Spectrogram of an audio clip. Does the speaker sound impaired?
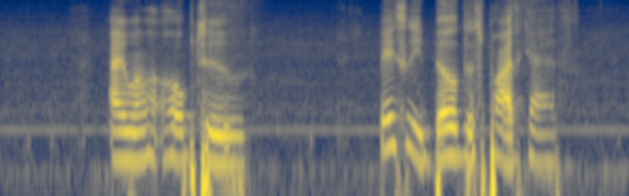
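Yes: Duchenne muscular dystrophy; diagnosed around age 12, muscle disease taking over body, rare in females.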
